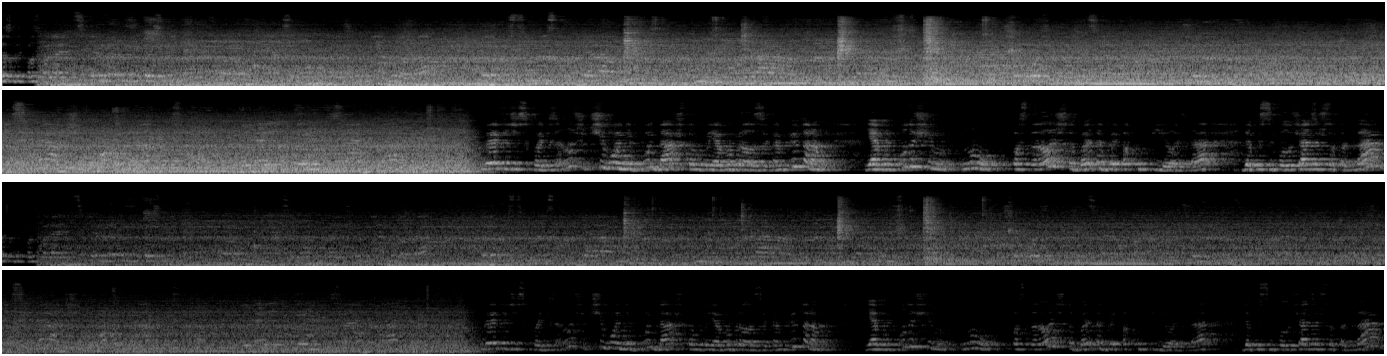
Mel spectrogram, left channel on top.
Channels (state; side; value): quieter; right; 12.7 dB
